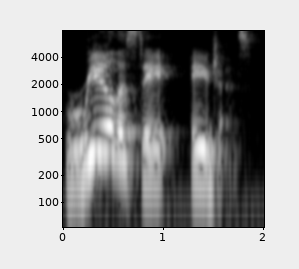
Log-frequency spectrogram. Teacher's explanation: Real estate. Real is stressed and estate is not as stressed.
